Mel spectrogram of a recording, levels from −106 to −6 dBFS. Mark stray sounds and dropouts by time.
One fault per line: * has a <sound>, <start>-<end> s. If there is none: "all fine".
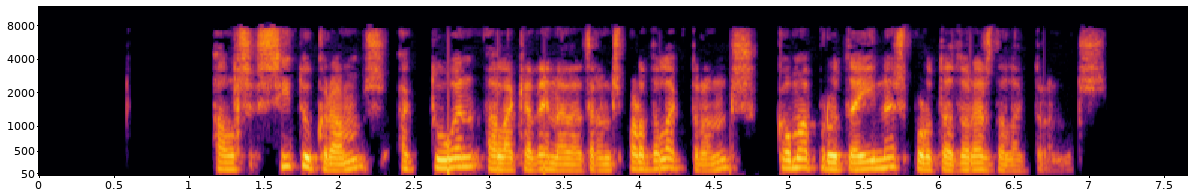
all fine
